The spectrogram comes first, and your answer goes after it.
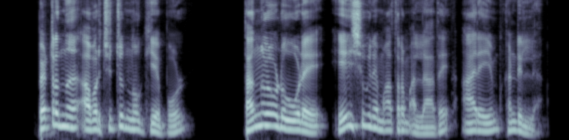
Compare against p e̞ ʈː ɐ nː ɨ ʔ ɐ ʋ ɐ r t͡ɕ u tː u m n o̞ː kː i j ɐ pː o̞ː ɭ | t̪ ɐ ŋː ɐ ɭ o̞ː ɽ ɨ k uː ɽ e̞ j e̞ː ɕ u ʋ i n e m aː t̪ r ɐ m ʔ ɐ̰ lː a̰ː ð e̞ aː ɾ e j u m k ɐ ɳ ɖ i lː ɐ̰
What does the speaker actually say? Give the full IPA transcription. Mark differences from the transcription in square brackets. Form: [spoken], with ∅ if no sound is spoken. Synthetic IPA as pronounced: p e̞ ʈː ɐ nː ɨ ʔ ɐ ʋ ɐ r t͡ɕ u tː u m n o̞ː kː i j ɐ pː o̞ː ɭ | t̪ ɐ ŋː ɐ ɭ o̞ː ɽ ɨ k uː ɽ e̞ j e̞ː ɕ u ʋ i n e m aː t̪ r ɐ m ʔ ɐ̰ lː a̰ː ð e̞ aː ɾ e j u m k ɐ ɳ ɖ i lː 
